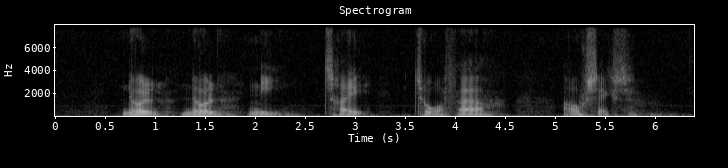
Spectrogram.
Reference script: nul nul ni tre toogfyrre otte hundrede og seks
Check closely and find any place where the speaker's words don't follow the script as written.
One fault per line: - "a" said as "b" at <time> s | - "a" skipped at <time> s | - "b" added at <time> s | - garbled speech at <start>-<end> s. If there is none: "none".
- "otte hundrede" skipped at 4.4 s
